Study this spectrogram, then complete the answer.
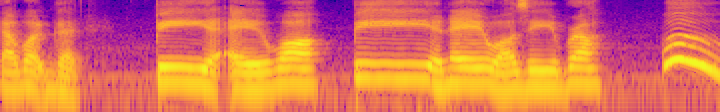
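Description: At a fairly slow pace, the speaker uses lively intonation on a very clean recording with a silent background. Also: woman. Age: 50s. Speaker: podcast host with chronic illness, former disc jockey. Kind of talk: casual monologue. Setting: recording in bed at home. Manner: animated, frequent laughter.

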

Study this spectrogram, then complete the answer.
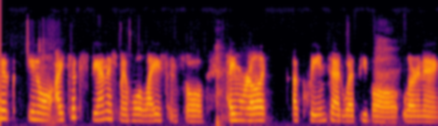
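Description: A woman speaks in a plain, everyday voice at medium pitch. Her pace is moderate and her pitch varies in an ordinary way. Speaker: phone-in guest. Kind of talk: casual chat. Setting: phone call. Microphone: poorer phone connection.

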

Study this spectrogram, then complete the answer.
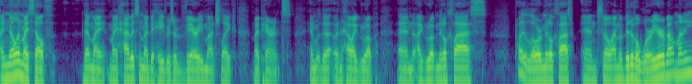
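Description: In a plain, everyday voice, a man talks at a moderate pace and medium pitch with ordinary pitch variation, on a very clean recording with a silent background. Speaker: potter and teacher. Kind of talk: interview conversation.

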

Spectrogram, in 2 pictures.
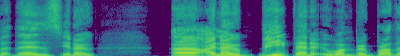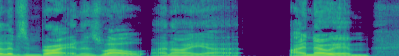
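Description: On a very clean recording with a silent background and a dry, close sound with no echo, a man talks at a fairly quick pace with lively intonation. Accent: Portsmouth. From Portsmouth, southern England. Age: 30s. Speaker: drag performer. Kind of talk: casual chat.

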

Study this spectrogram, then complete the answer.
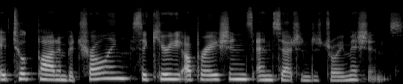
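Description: Fairly even intonation and a fairly quick pace in a plain, everyday voice. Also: woman. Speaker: podcast co-host. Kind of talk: casual chat with scripted segments. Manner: conversational, relaxed.

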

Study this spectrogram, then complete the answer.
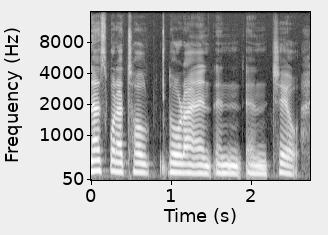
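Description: In a Mexican accent, a woman speaks at a medium pitch and a fairly slow pace with fairly even intonation, on a very clean recording with a silent background. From Cuernavaca, Morelos, Mexico. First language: Spanish. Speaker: restaurant owner. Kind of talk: casual interview.

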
